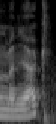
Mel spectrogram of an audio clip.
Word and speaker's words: Maniacs: Lui offrir 10,000 Maniacs. Ouais. Ok. Moi, j'ai toujours entendu les gens pas prononcer le S sur Maniacs en plus, donc c'est pas un souci.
